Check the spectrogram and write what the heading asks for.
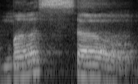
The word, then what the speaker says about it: muscle: E na verdade não é muscle car, é muscle, né? Não lê o C ali, muscle car.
